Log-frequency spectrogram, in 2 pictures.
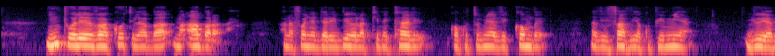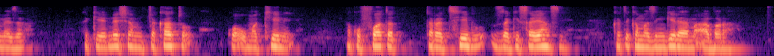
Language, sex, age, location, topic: Swahili, male, 25-35, Wajir, agriculture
